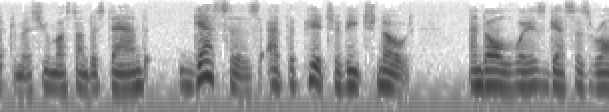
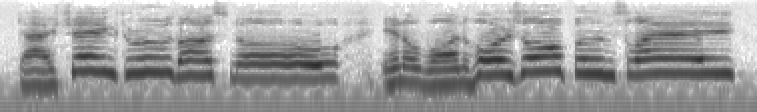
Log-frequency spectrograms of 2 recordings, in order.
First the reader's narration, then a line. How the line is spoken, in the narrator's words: to my ears there came the distant bellow of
